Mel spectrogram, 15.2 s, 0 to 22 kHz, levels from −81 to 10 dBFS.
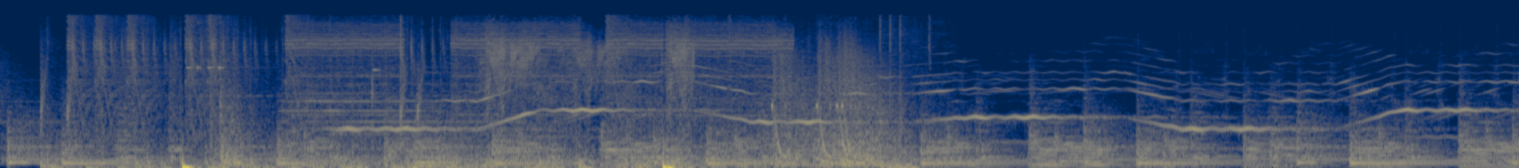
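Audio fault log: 1.83–1.90 s and 6.64–6.79 s, phantom power thump: Two deep thumps are heard. Each comes from a supply being switched on or off on a live input, sending a voltage step through the coupling capacitors. They decay in about 14 ms and 34 ms.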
